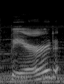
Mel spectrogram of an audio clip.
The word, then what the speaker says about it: Baird: I've only read your last name up until now. I assume that I just pronounced it right. How are you doing? – It's Baird.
